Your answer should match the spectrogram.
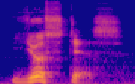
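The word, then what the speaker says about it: iustus: In any case, the consonantal I is pronounced like our consonant Y. So the Latin word for just, then, is pronounced justus.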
